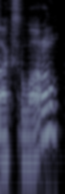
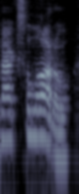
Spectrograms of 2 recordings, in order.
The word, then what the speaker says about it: axolotl: an archaic spelling of axolotl, which purportedly, don't hold me to this. You're supposed to say ahuatl. Uh, Like the X is pronounced phonetically differently is the big thing.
